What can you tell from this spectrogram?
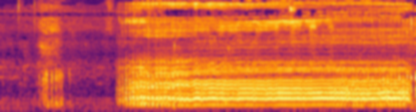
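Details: Chihuahuas angered while eating: after a short faint sound, one long steady low growl with a rich tonal buzz holds for about three seconds, wavering slightly in pitch.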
